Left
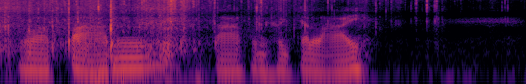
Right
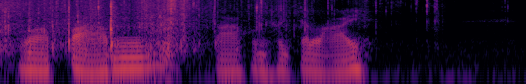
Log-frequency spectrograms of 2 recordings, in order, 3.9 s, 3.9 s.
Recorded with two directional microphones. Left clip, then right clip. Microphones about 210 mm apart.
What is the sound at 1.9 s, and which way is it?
Frying, 50° left (ahead or behind).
